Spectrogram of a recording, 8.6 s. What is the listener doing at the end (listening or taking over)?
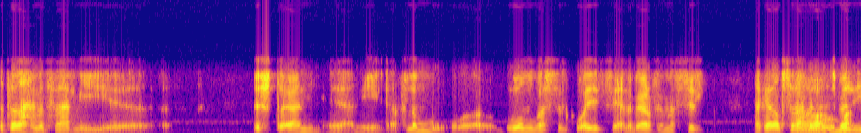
listening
